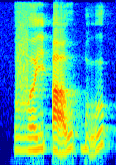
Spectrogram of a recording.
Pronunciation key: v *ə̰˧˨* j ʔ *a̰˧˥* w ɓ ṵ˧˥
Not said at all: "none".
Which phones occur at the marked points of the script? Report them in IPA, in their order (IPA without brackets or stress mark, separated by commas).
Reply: ə˨˦, a̰˧˥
